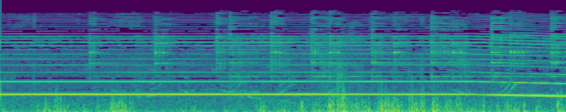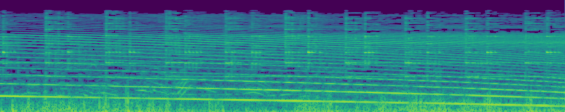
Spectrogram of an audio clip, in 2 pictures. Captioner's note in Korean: 싸이렌 울림; 차단기 소리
